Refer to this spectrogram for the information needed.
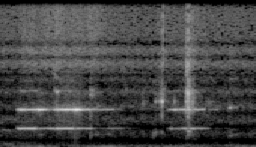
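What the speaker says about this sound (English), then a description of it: "timers." A kitchen timer beeps in a steady repeating pattern, two clear tones sounding together over a low background hum at moderate volume.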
